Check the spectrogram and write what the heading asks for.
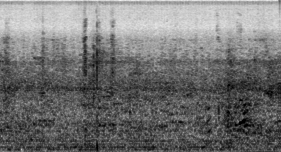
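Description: Steady low hum of a supermarket freezer aisle, with the store's background noise and faint voices, and a few light clicks a little over a second in.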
